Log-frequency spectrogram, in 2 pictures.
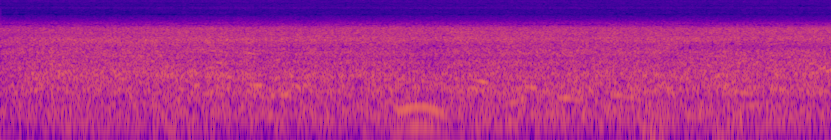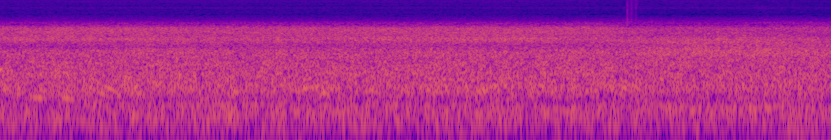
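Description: A monsoon-swollen waterfall at Daringbadi roars as a loud, continuous broadband rush of heavy falling water, close and unbroken throughout.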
